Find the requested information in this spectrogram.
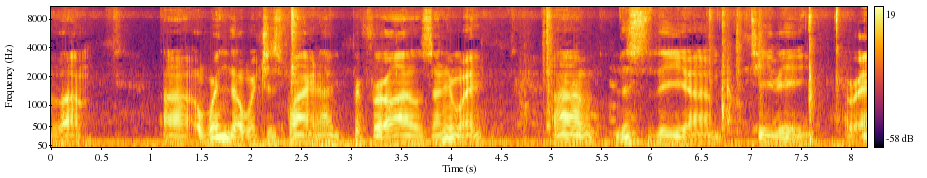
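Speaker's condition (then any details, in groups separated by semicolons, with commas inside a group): Oral cancer; base of tongue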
